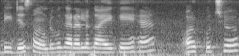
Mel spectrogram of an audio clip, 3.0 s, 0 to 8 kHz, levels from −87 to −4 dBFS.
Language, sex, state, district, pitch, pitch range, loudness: Hindi, female, Punjab, Pathankot, 235 Hz, 225-255 Hz, -14 LUFS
